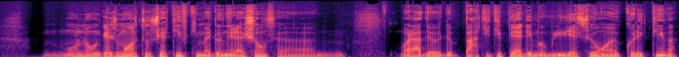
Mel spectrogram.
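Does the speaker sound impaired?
Yes: profound deafness from birth; profound congenital deafness, behind-the-ear hearing aids, cued speech (LPC), sign language learned later, younger sister also deaf.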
